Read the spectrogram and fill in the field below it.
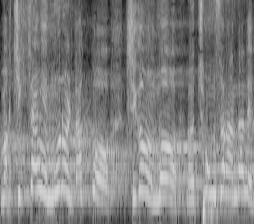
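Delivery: loud, high impassioned sermon; fervent preaching. Acted. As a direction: preach it with full fire. Preaching at full force.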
